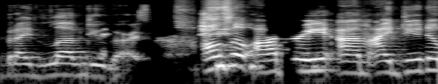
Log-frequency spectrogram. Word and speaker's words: Duggar: The Duggars, but I love Dugars.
